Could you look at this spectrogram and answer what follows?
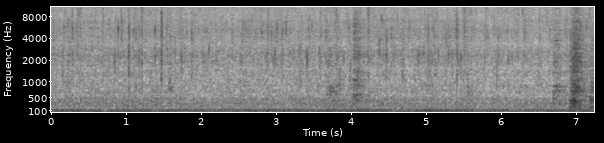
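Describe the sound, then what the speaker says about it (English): Onion and capsicum frying in a pan, a faint, even sizzle heard up close, with a brief clatter near the end and no one talking. "So we'll put both onion and capsicum for them to get fried"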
